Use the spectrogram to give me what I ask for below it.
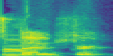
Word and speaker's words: Beaufort: The first thing I need to check is whether it's pronounced Beaufort or Beaufort, North Carolina. It's Beaufort.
